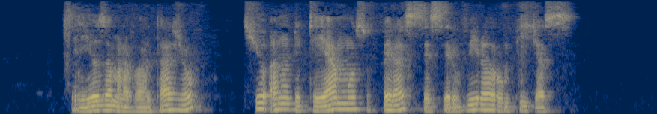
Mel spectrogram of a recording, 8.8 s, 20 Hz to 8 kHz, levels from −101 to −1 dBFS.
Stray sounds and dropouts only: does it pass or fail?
pass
